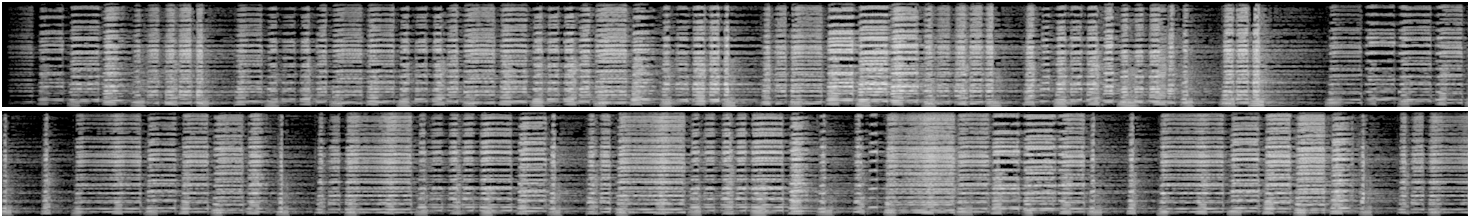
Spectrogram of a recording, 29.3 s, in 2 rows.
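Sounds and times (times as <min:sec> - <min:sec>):
Bavarian folk dance music on accordion: 0:00.1 - 0:29.3.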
